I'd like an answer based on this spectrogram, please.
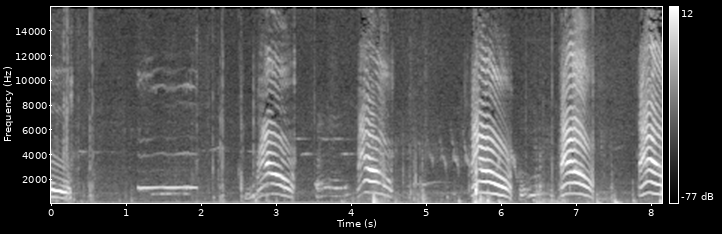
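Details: Kittens meowing at the same time: loud rising-then-falling meows roughly every second, preceded by a steady faint tonal hum and soft rustling.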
